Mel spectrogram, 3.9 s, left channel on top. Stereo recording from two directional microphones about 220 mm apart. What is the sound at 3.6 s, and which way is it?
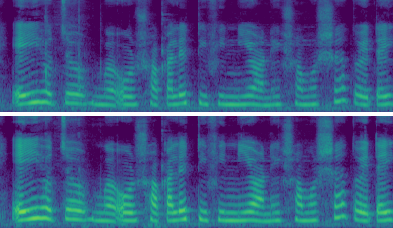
Speech, centre (ahead or behind).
